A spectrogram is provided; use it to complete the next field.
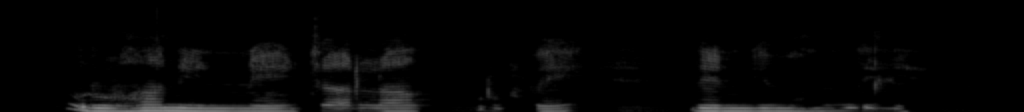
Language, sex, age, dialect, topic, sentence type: Marathi, female, 25-30, Standard Marathi, banking, statement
